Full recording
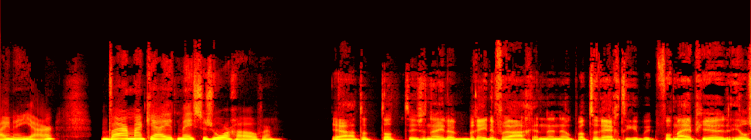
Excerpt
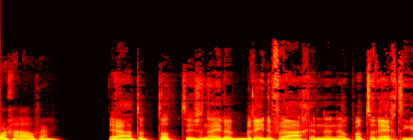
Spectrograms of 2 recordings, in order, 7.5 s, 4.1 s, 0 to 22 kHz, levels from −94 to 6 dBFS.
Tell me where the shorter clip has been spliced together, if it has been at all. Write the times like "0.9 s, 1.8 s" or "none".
none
